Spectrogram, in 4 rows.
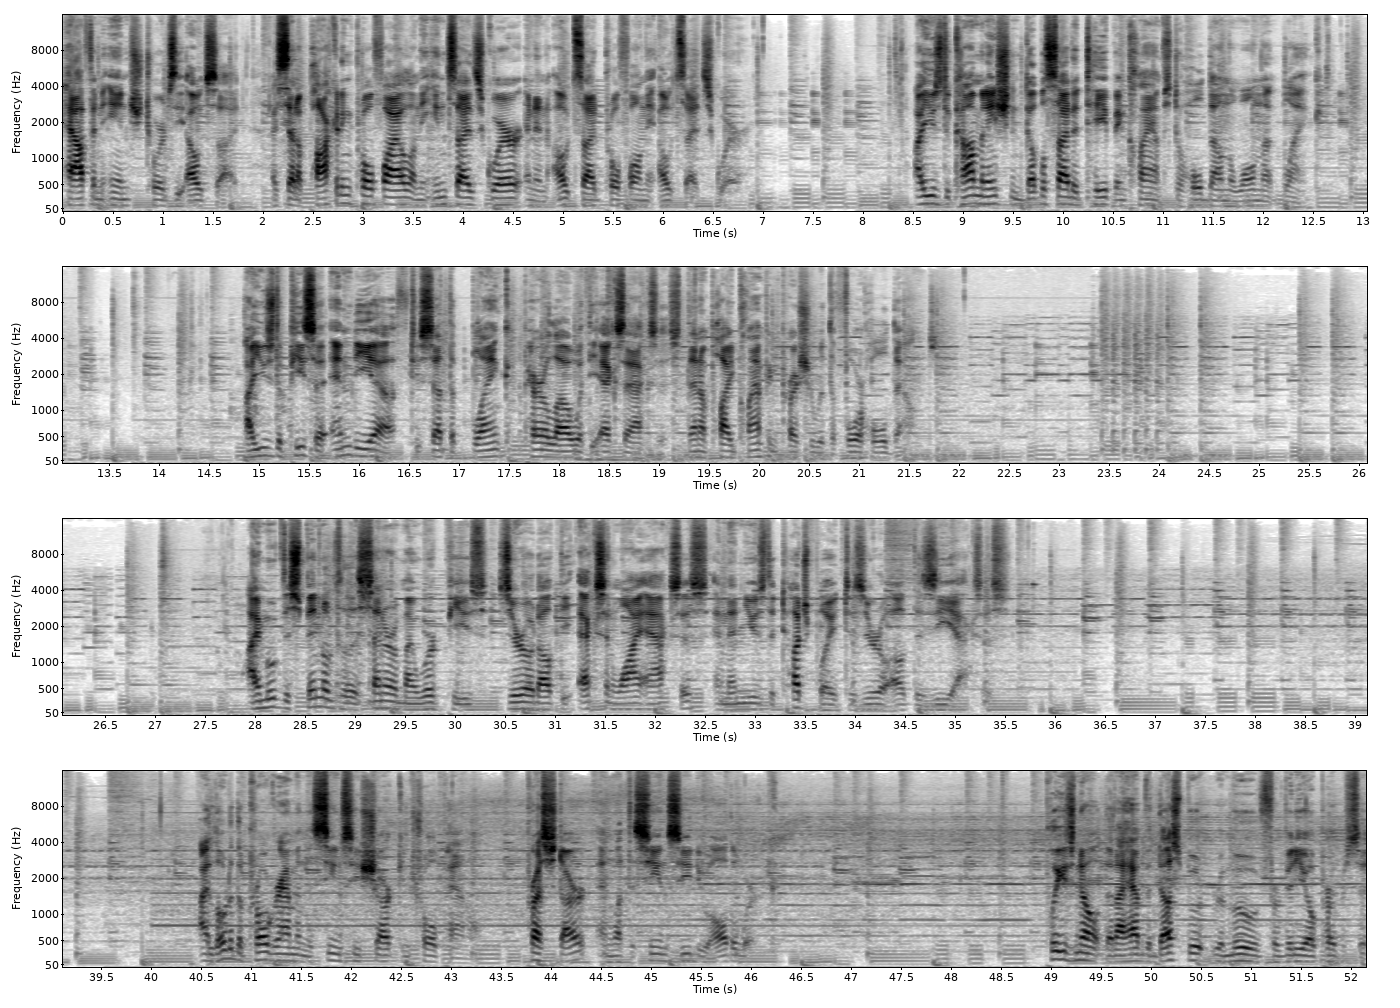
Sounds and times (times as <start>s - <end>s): Speech: 0.0s - 6.9s, 8.4s - 12.7s, 14.8s - 21.9s, 27.9s - 35.6s, 40.5s - 46.3s, 49.0s - 52.1s
Music: 0.0s - 52.1s.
